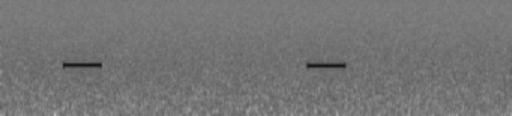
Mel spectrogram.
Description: Quindar tones, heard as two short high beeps.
